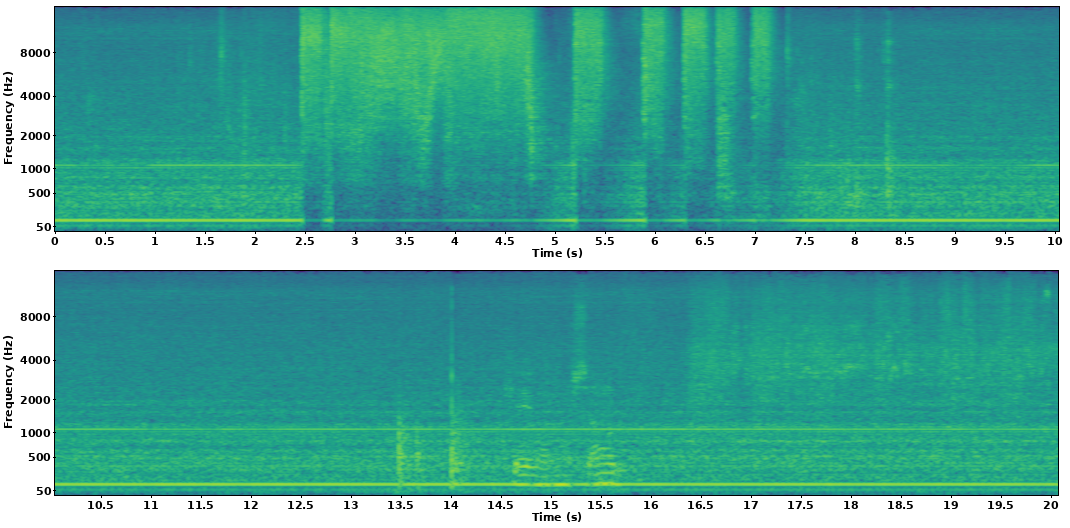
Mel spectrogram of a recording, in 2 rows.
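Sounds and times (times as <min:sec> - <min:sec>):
compressed air hissing: 0:02.5 - 0:07.2
steady low hum: 0:04.6 - 0:20.0.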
